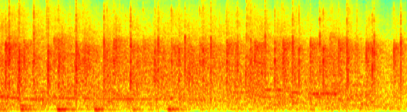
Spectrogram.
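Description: Audience applause at a mayoral candidate forum for the LGBTQ community in San Antonio, a steady patter of many hands clapping throughout, fairly close and even in loudness.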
